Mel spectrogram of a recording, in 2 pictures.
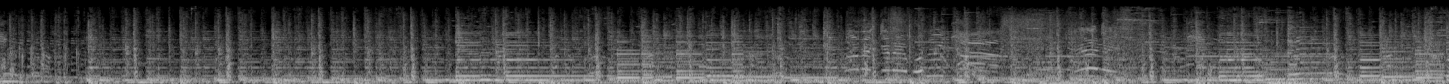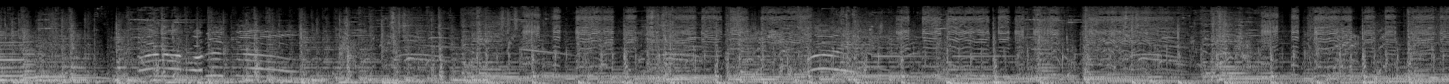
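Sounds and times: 
mariachi music: 0:00.0 - 0:28.9.

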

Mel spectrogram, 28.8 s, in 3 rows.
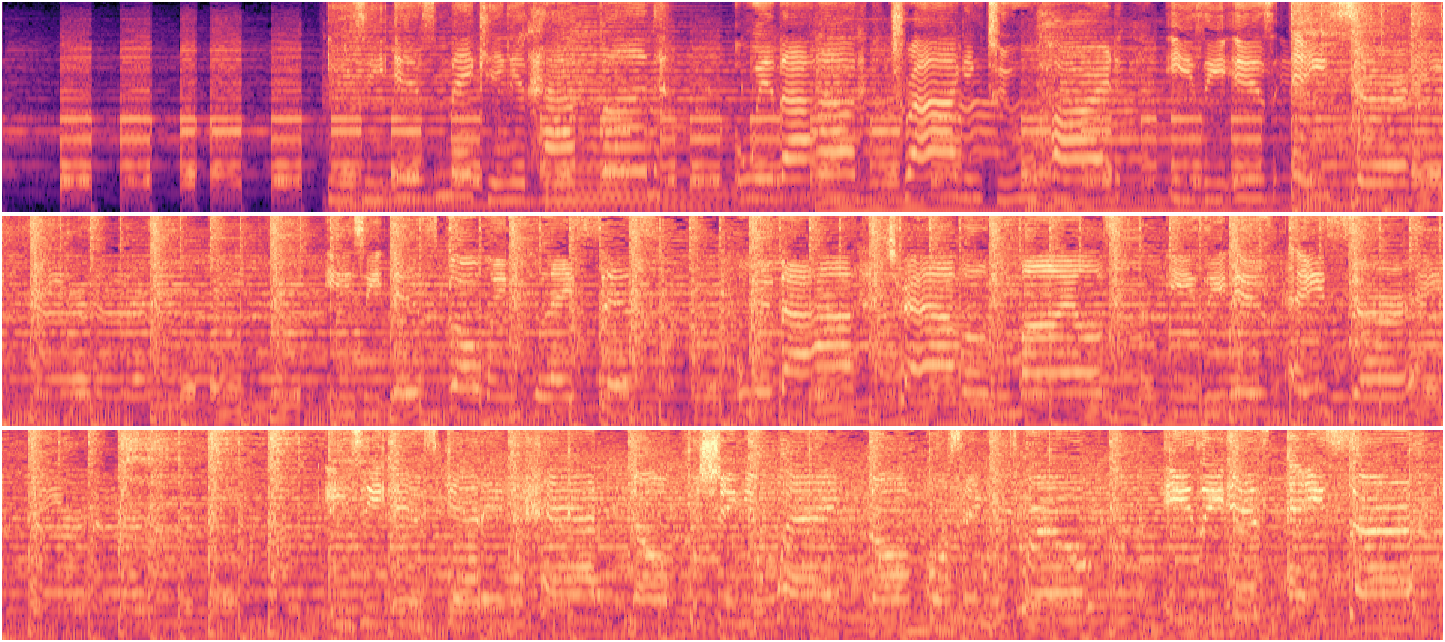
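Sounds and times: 
RnB music: 0:00.0 - 0:28.8.

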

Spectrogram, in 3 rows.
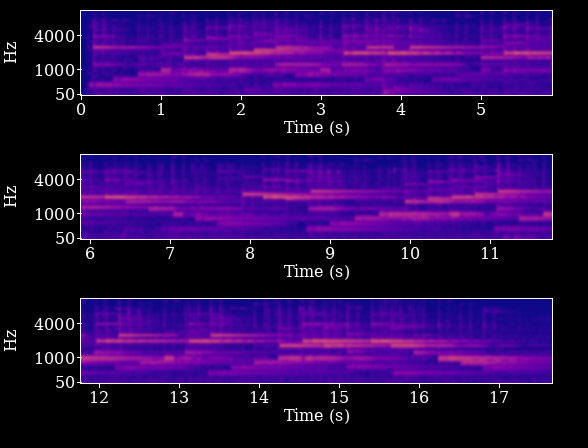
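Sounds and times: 
music: 0:00.1 - 0:17.6.

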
